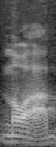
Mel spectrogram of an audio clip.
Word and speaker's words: Moab: Moab is actually more correct pronunciation.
